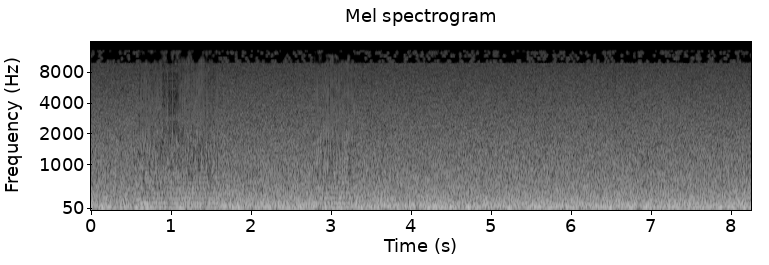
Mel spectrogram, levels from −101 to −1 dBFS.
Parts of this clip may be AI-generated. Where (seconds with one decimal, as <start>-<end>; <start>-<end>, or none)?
0.6-1.6; 2.8-3.3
